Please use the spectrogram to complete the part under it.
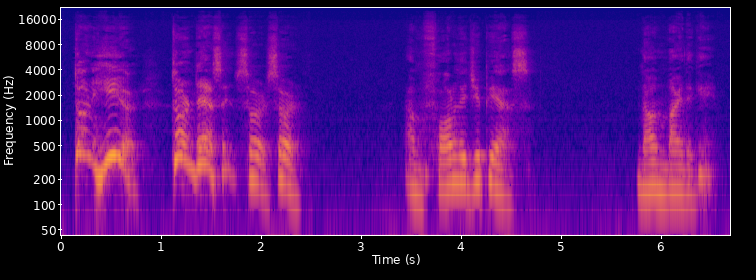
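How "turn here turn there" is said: play-acted very high, harsh, barked yelling. Complaining about a man yelling directions at you, imitating him yelling. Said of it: "because he's yelling at me".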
